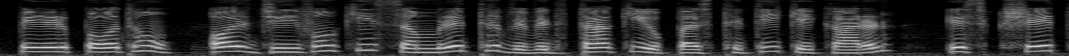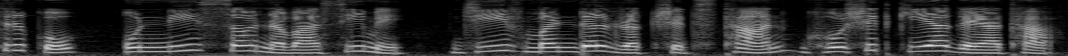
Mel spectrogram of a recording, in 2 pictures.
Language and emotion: Hindi, neutral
